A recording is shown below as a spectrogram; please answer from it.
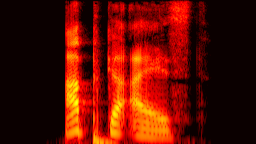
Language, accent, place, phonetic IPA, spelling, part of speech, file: German, Germany, Berlin, [ˈapɡəˌʔaɪ̯st], abgeeist, verb, De-abgeeist.ogg
- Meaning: past participle of abeisen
